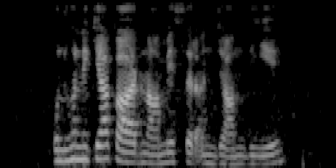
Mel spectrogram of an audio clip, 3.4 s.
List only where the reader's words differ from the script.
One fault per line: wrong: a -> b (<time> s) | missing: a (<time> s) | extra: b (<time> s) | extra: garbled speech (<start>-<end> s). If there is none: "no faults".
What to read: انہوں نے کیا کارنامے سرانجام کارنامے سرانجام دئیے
missing: کارنامے سرانجام (2.4 s)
